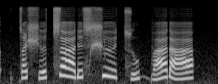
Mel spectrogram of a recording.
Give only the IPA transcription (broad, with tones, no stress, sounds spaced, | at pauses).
tˤ ə˩˥ ʃ ə˩˥ t͡s a˥˧ ɾ ɪ˥˧ s ʃ ø˥˧ t͡s u˩˥ b a˩˥ ɾ a˩˥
